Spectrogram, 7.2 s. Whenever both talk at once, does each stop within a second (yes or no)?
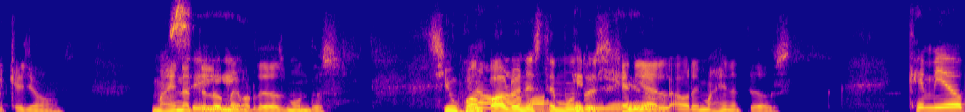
no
